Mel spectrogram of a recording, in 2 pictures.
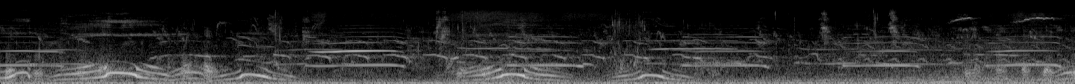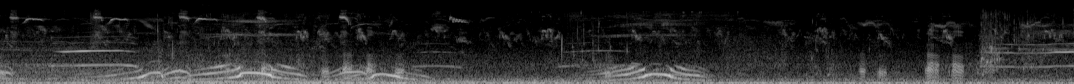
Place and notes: Seahouses, UK - eider ducks ...
Seahouses harbour ... eider ducks calling ... calls from ... herring gulls ... house sparrow ... starling ... black-headed gull ... background noise ... LS 11 integral mics ...
15 November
